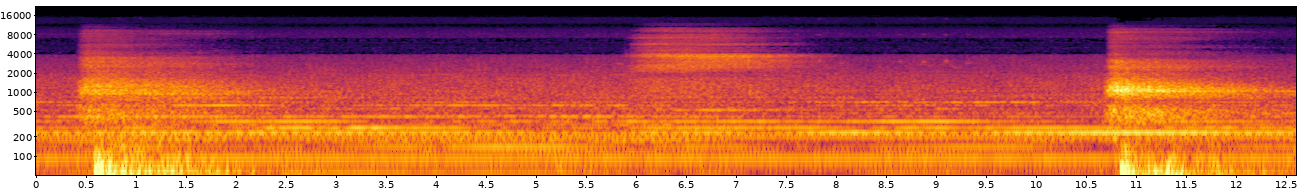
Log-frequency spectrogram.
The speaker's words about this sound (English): with four deep breaths, beginning now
